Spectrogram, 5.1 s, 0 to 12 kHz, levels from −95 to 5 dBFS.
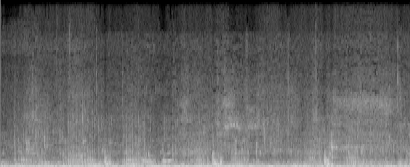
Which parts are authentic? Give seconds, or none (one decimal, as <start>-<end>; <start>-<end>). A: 1.8-2.4; 4.2-5.1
